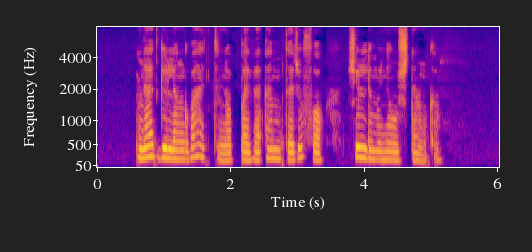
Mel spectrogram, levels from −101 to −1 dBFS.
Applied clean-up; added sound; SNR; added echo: none; none; none; none.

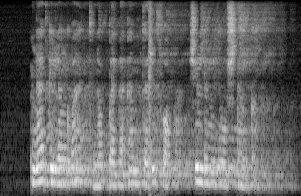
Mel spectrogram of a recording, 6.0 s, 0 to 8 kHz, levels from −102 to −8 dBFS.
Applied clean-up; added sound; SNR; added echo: none; Tools; 12 dB; reverberation time 2.2 s.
